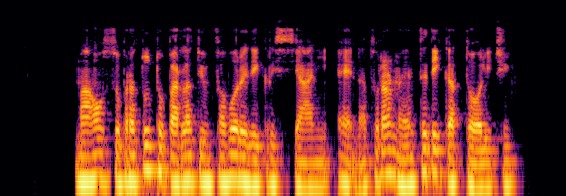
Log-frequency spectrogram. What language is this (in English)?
Italian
